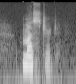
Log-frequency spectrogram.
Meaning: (noun) A plant of certain species of the genus Brassica, or of related genera (especially Sinapis alba, in the family Brassicaceae, with yellow flowers, and linear seed pods)
- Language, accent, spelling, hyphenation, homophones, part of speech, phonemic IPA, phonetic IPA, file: English, US, mustard, mus‧tard, mustered, noun / adjective, /ˈmʌstəɹd/, [ˈmʌs.tɚd], En-us-mustard.ogg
